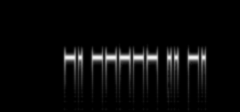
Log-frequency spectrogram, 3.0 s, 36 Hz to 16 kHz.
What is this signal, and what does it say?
Morse code, heard as a keyed tone, about 28 wpm, 700 Hz. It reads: N0IN
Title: USA Call Signs - 4 Characters - Repeated 2x - 28wpm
